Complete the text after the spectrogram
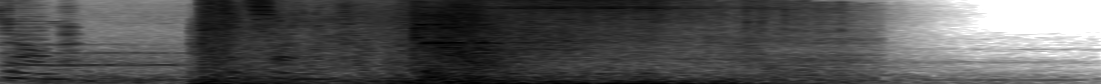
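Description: A powerful energy blast roars and crackles.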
